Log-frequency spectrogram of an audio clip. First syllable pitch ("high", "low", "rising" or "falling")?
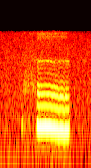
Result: low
